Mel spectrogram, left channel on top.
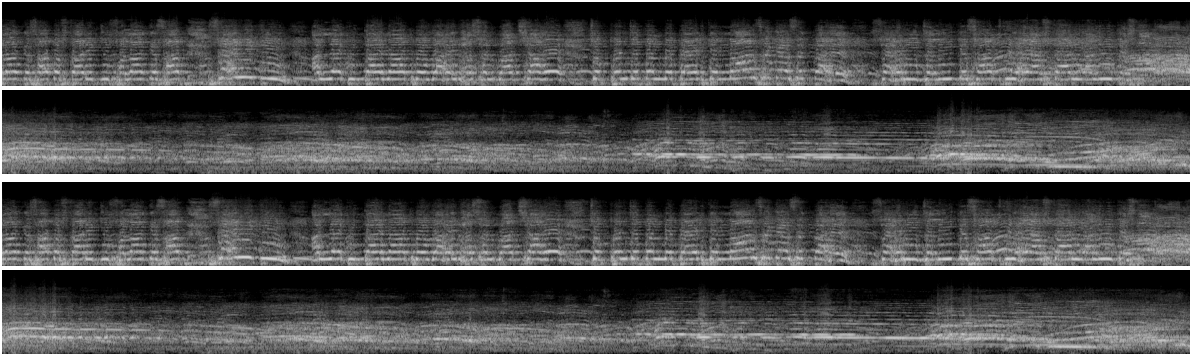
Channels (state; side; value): normal; both; correlation 0.33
